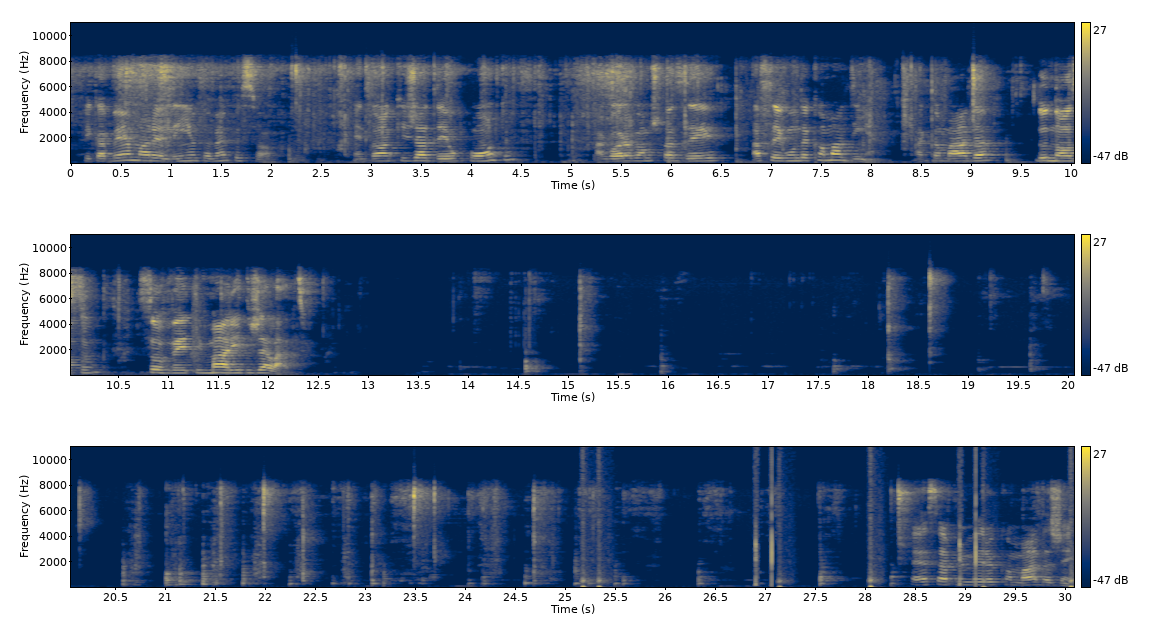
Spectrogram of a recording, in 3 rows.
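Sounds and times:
wooden spoon scraping saucepan: 0:00.0 - 0:12.3, 0:19.1 - 0:29.2.

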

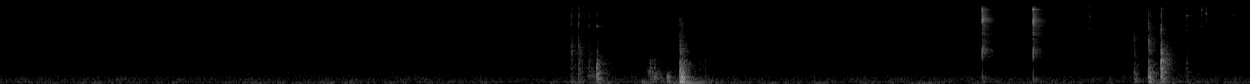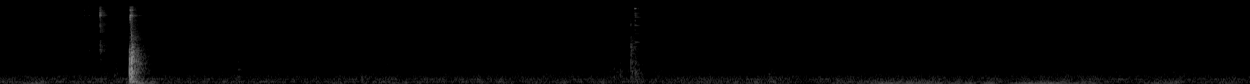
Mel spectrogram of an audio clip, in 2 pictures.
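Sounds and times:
metallic clicks and snaps of pliers: 0:09.8 - 0:11.0, 0:11.6 - 0:12.4, 0:13.3 - 0:13.9.

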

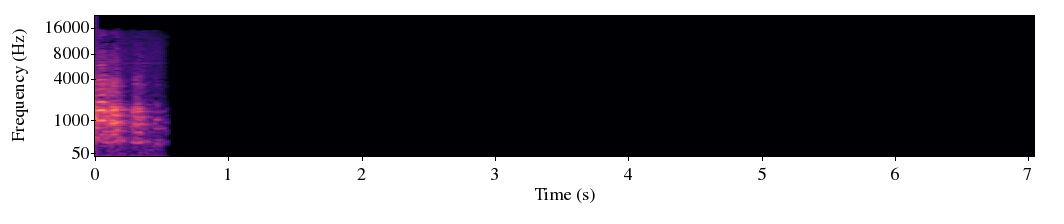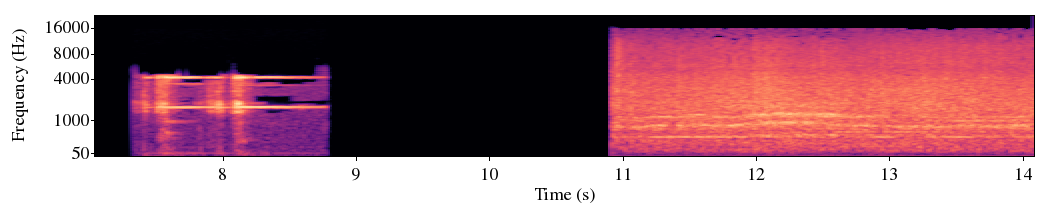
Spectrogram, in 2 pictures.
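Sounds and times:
bicycle bell ringing: 0:07.4 - 0:08.8.

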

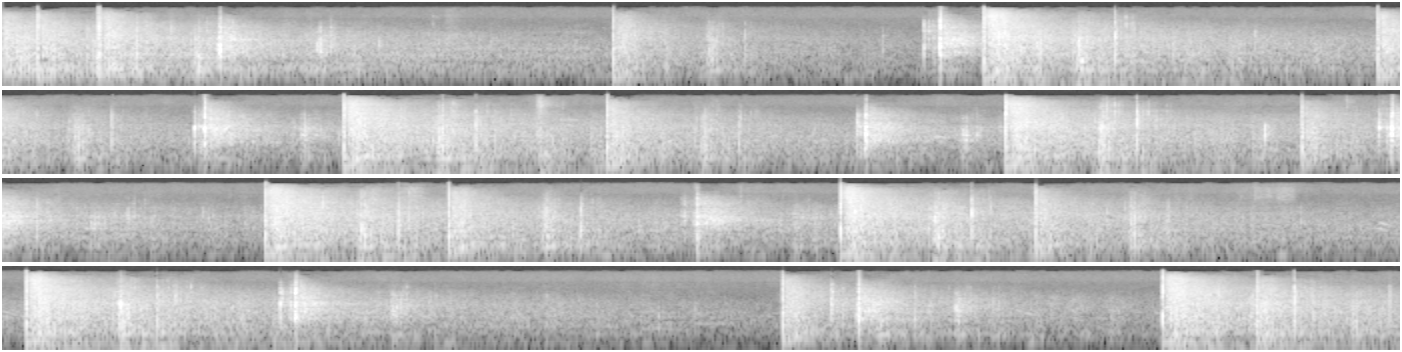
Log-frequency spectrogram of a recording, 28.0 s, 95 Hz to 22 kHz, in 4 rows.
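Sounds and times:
firework shells bursting: 0:04.4 - 0:23.8.

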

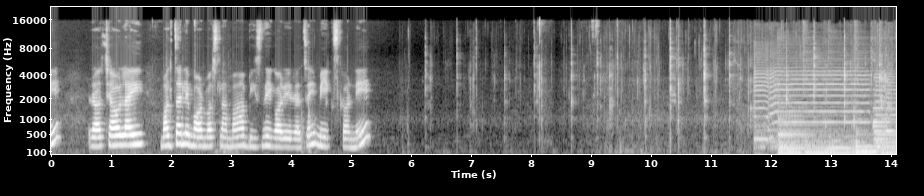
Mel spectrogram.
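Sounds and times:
spoon clicking and scraping bowl: 0:06.2 - 0:14.0
music: 0:11.8 - 0:14.0.

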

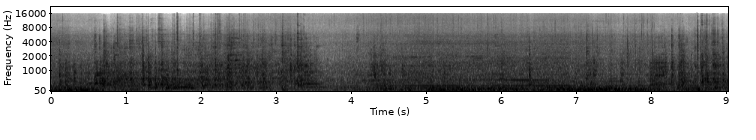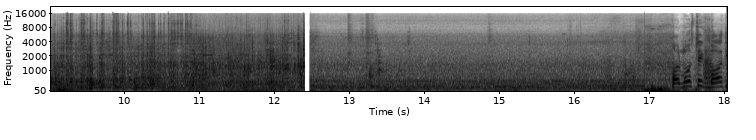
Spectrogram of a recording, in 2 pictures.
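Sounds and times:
stones and gravel clattering: 0:00.0 - 0:12.5
excavator diesel engine running: 0:00.0 - 0:18.0.

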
